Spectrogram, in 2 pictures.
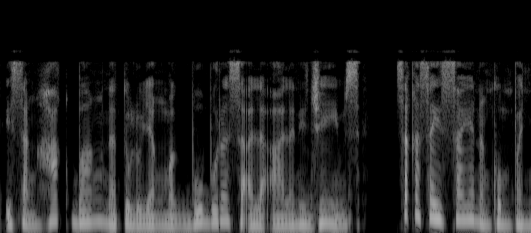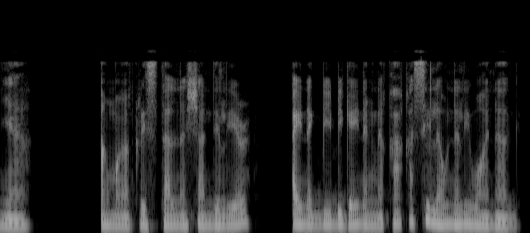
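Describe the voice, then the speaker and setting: A woman's voice: deep voice, a little mellow, no echo, muffled recording. A woman narrating a scripted drama audiobook in a theatrical, suspenseful way.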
